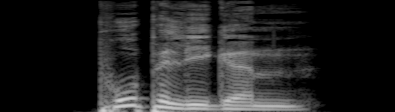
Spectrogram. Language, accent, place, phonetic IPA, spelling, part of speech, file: German, Germany, Berlin, [ˈpoːpəlɪɡəm], popeligem, adjective, De-popeligem.ogg
- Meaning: strong dative masculine/neuter singular of popelig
